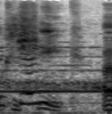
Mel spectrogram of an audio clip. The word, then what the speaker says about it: Kashyyyk: Kesha? – No, Kashyyyk. I always pronounce Kashyyyk. Someone's going to call in and correct me on it, but Kashyyyk is the way I heard it.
